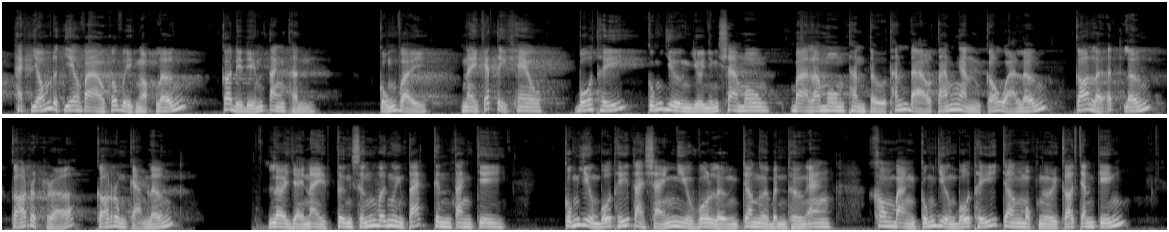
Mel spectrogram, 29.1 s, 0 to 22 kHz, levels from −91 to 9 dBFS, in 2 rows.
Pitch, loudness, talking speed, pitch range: 140 Hz, -21 LUFS, 180 wpm, 115-155 Hz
